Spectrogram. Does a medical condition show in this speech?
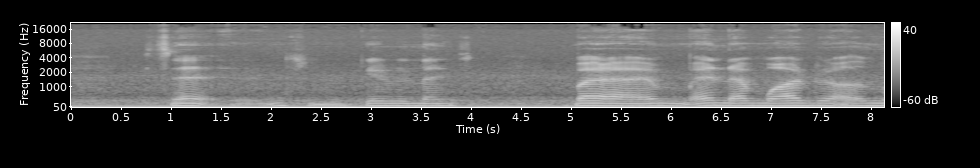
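Yes: multiple sclerosis.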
